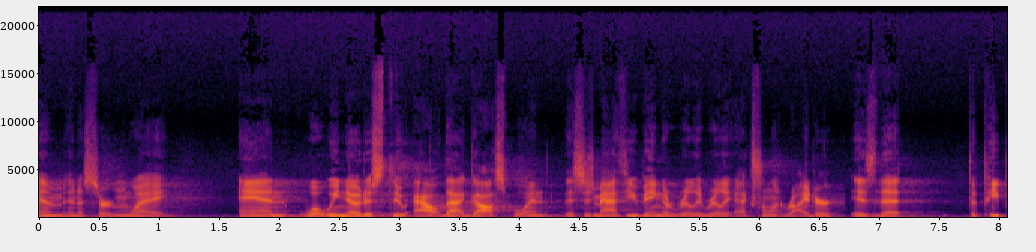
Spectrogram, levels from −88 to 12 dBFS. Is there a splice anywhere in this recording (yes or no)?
yes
